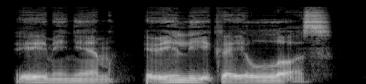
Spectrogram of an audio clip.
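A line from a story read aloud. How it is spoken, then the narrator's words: Solemn creaky voice. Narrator (Russian): Жрец торжественно проскрипел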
